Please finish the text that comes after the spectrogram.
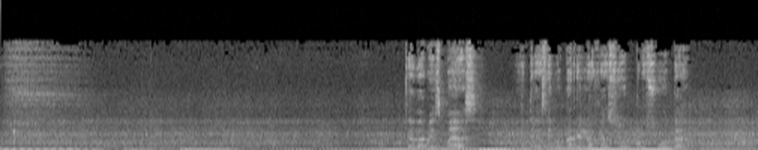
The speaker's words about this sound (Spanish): Esta meditación, esta recarga de energía y esta luz se ha expandido totalmente por el sonido de los cuencos y del mar.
